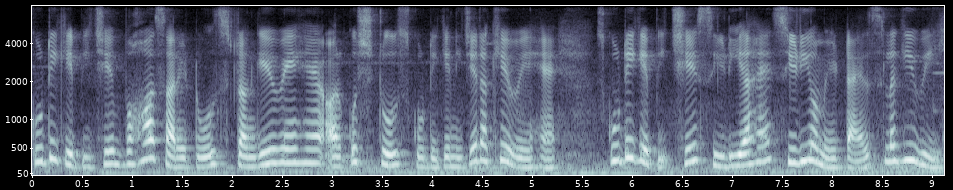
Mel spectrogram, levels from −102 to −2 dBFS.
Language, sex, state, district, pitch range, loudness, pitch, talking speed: Hindi, female, Delhi, New Delhi, 175-265 Hz, -17 LUFS, 225 Hz, 185 wpm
